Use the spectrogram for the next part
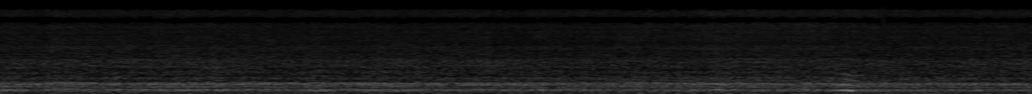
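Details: Young honey bees practising flight around the hive fill the air with a constant, even buzzing drone that neither rises nor falls, with one brief louder pass near the end.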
